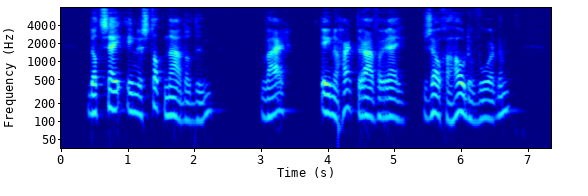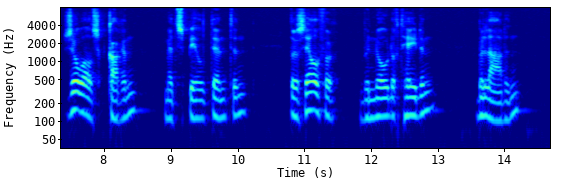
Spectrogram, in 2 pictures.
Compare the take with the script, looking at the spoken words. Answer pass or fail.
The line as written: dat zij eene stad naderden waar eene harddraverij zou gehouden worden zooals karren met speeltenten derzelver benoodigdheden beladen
pass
